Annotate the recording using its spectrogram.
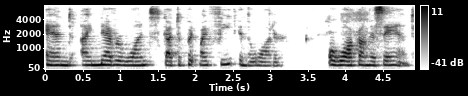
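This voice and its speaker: A woman talks at a moderate pace in a medium-pitched voice. Her tone is dark and mellow, and somewhat breathy. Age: 60s. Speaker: screenwriter and author. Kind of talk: interview. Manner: halting.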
